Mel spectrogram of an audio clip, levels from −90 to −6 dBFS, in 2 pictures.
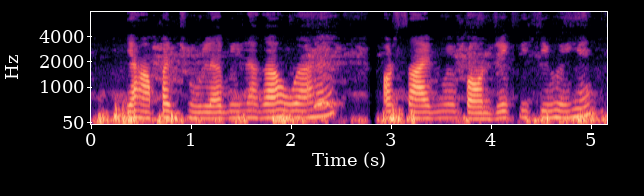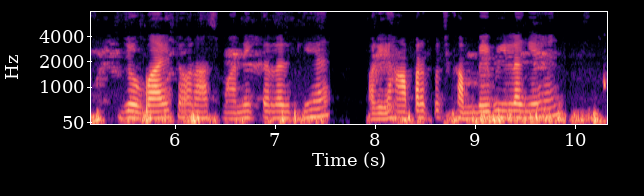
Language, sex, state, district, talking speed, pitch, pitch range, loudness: Hindi, female, Karnataka, Mysore, 175 wpm, 175 Hz, 165-180 Hz, -22 LUFS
